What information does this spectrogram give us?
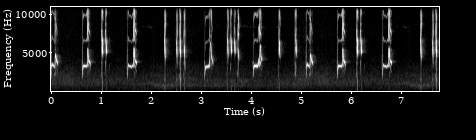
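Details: Indonesian white-rumped shama (murai batu) singing 'isian' material: short hooked whistles repeated roughly every second, mixed with sharp dry clicks and snapping sounds between phrases.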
